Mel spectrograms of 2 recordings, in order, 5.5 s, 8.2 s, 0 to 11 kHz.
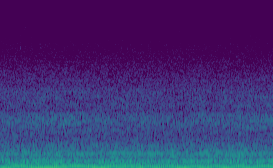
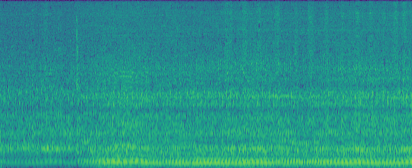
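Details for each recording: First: Ford Focus 1.6 petrol, previously high fluctuating lean idle, after vacuum leak repair: low even rumble at about 768 rpm, fuel trims dropping; smooth normal idle with no hunting. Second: Ford Focus 1.6 petrol idling high, lean and slightly uneven with fluctuating revs; the revs change as a spray of starting fluid reaches the intake vacuum leak, which is the fault.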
